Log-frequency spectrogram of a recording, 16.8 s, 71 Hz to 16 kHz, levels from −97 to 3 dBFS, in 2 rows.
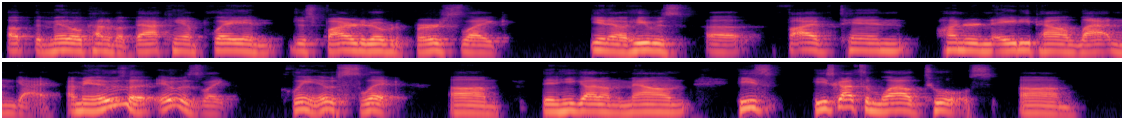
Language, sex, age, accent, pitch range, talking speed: English, male, 20-39, American, 125-150 Hz, 185 wpm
